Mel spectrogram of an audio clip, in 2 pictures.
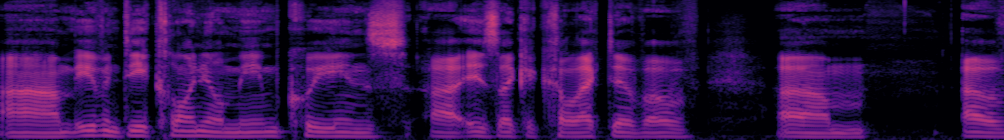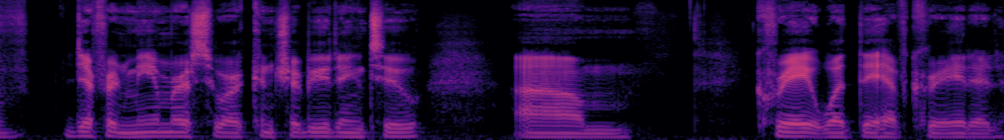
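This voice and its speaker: In a very clean recording with a silent background, a man with a Canadian accent talks at a moderate pace in a fairly low pitch, his intonation monotone and flat. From northeastern Alberta, Canada (Cold Lake First Nations). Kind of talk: interview. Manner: halting, many fillers.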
